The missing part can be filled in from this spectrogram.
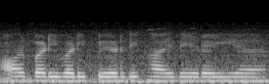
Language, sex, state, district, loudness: Hindi, female, Chhattisgarh, Raipur, -14 LUFS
